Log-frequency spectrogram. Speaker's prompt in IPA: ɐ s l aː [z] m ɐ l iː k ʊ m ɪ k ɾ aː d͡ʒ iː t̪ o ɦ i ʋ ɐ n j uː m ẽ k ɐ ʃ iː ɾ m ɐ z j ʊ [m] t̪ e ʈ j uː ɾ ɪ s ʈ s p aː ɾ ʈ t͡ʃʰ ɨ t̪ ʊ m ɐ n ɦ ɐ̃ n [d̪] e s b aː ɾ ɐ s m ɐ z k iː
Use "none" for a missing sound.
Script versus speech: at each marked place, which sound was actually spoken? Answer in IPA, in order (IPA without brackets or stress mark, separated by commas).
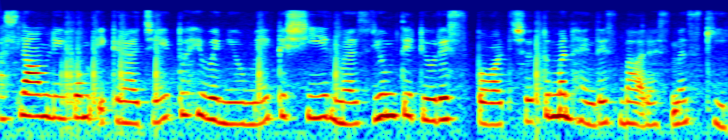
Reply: none, m, d̪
